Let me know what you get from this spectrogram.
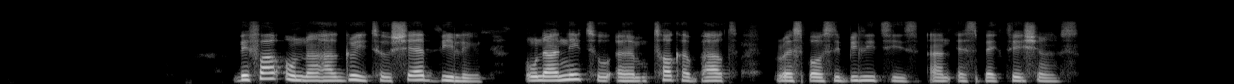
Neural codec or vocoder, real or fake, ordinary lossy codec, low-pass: codec, 16 kHz, 0.8 kbps, ZipCodec; fake; none; none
